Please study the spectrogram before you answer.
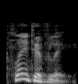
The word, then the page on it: plaintively: British English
